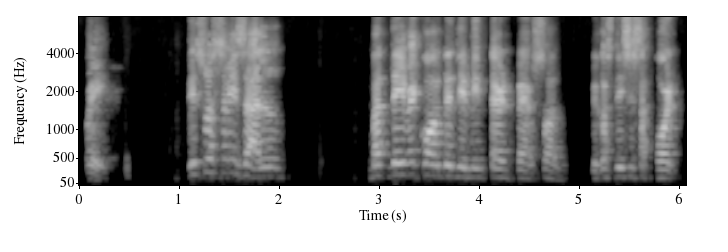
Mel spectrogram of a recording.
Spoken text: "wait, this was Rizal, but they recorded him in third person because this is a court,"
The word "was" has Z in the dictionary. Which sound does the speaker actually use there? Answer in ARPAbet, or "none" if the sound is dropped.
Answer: S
